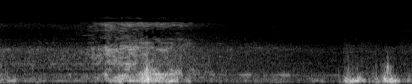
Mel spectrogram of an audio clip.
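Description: A motorbike engine buzzes as it passes close by.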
